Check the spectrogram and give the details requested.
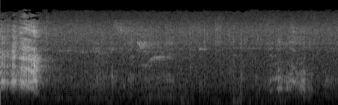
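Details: Scarlet macaws during a courtship display at Playa Blanca, La Palma, Osa Peninsula, Costa Rica: one loud, harsh, broadband squawk lasting about half a second, then fainter rasping calls in the background.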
